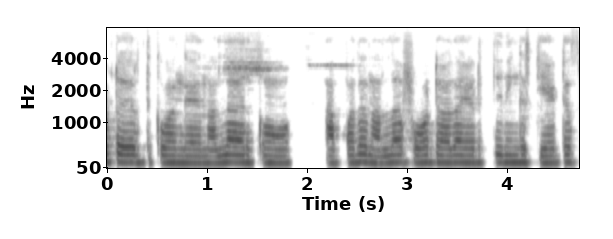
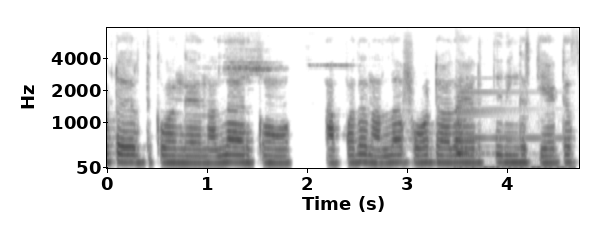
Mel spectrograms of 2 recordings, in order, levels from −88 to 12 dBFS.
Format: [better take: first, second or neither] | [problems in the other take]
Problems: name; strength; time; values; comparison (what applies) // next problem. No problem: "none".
first | background sound (Gong); 5 dB below the speech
